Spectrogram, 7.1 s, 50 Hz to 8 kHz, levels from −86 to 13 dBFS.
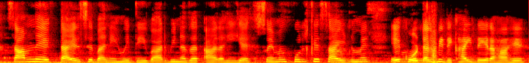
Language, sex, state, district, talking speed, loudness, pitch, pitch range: Hindi, female, Maharashtra, Nagpur, 205 wpm, -17 LUFS, 225 Hz, 205-250 Hz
